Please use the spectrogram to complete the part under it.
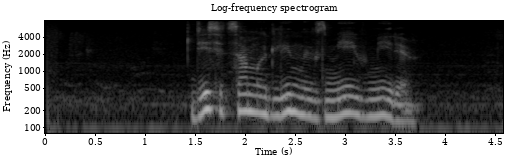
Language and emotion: Russian, neutral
